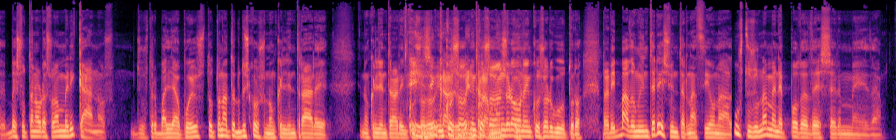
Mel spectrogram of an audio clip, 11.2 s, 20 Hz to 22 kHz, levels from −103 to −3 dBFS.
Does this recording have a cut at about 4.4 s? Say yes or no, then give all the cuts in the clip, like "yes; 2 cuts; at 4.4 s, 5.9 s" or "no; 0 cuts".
no; 2 cuts; at 7.5 s, 9.1 s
